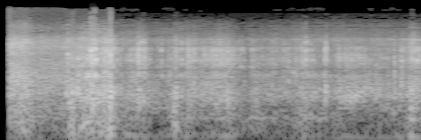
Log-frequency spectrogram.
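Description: Battery-powered Plarail toy train running on plastic track, heard from a camera riding on the train: a steady rattle of the motor and wheels with irregular clicks over the track joints, a cluster of louder clicks about a second in.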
